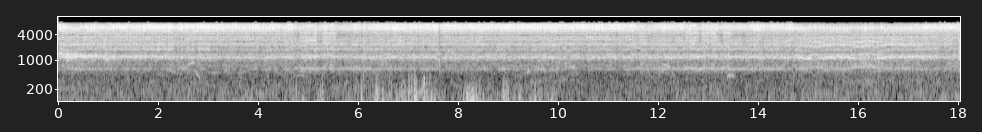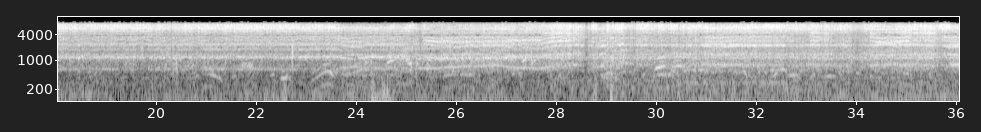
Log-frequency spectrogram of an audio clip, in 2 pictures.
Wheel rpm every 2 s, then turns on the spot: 160, 160, 160, 160, 160, 160, 160, 160, 160, 160, 160, 160, 160, 160, 190, 200, 200, 200.
none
